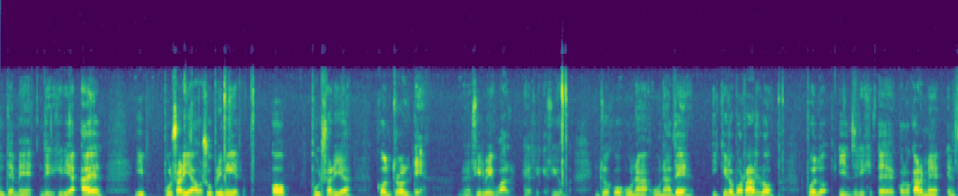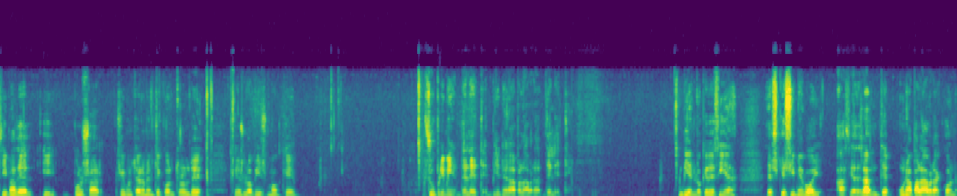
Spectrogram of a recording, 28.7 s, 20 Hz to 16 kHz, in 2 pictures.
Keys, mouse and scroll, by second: 2.7 Delete, 7.0 d, 11.2 BackSpace, 15.9 ctrl+d, 28.3 alt+f.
